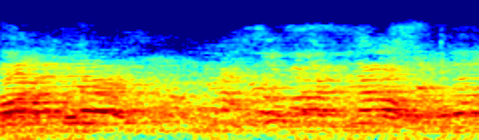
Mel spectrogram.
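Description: Many voices in the audience shouting and calling out over one another, with no single voice clear, in a hall that echoes.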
